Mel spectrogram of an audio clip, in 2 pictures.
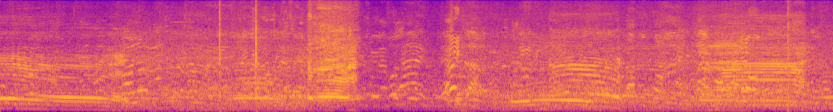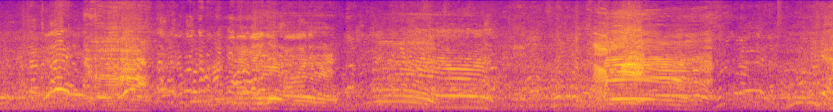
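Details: Young Sahiwal bull calf at a cattle market in Chattogram, Bangladesh, mooing again and again in short bellows throughout, amid constant crowd chatter and voices of people bargaining.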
